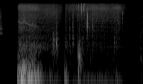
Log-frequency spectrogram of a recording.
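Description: A short breath or sigh blown into a close commentary microphone, followed by a few faint clicks.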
